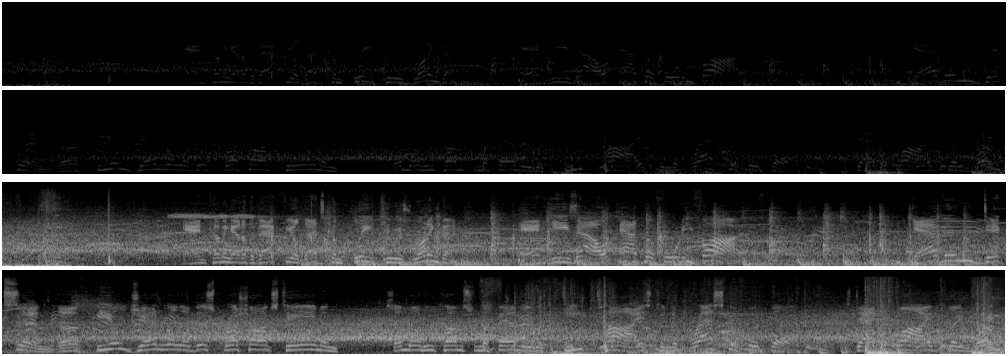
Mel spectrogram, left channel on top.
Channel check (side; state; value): left; quieter; 33.8 dB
